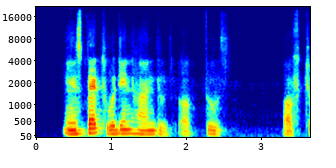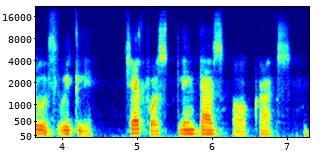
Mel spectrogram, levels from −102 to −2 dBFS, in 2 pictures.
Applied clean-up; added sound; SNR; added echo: neural mask model DeepFilterNet 3.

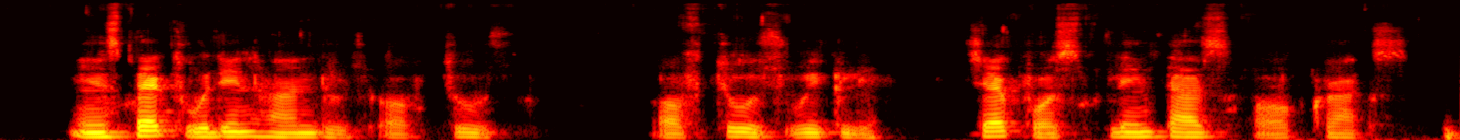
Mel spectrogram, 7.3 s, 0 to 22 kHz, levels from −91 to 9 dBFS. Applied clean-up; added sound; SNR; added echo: neural mask model Resemble Enhance denoiser.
